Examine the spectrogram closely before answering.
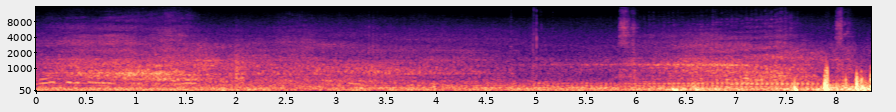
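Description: Wind buffeting a phone's microphone as a steady low rumble, with loud crackling rustles near the end as leafy branches are handled right against the phone.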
